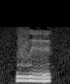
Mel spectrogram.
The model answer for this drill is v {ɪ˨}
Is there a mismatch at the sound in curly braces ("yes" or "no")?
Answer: no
